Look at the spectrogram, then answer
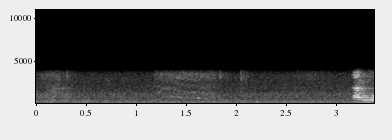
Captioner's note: zipper whooshing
